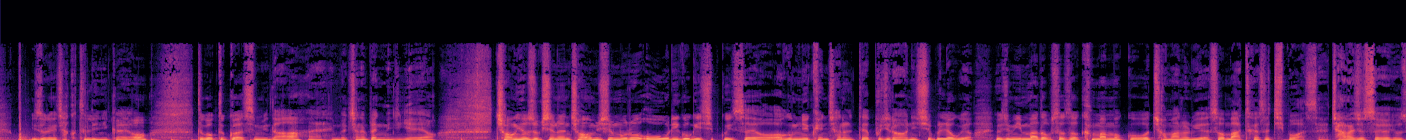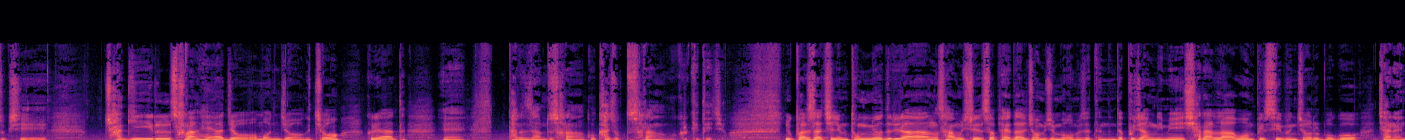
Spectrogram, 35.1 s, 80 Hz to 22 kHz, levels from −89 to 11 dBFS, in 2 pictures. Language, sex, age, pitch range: Korean, male, 40-59, 105-150 Hz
